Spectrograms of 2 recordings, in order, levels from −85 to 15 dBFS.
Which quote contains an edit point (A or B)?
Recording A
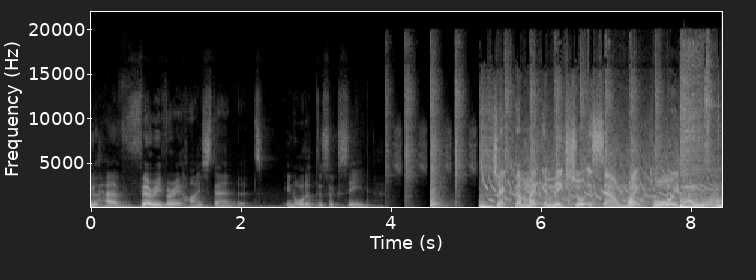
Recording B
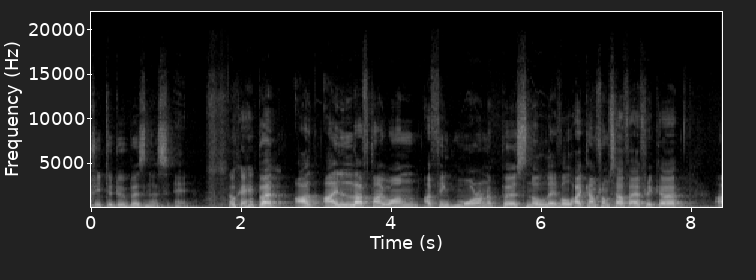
A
